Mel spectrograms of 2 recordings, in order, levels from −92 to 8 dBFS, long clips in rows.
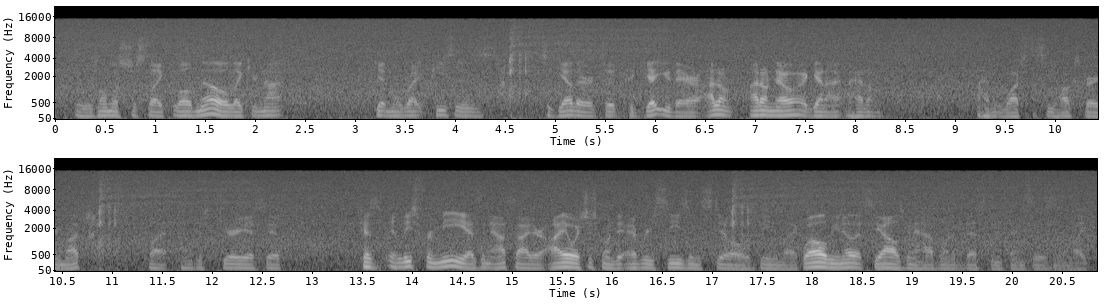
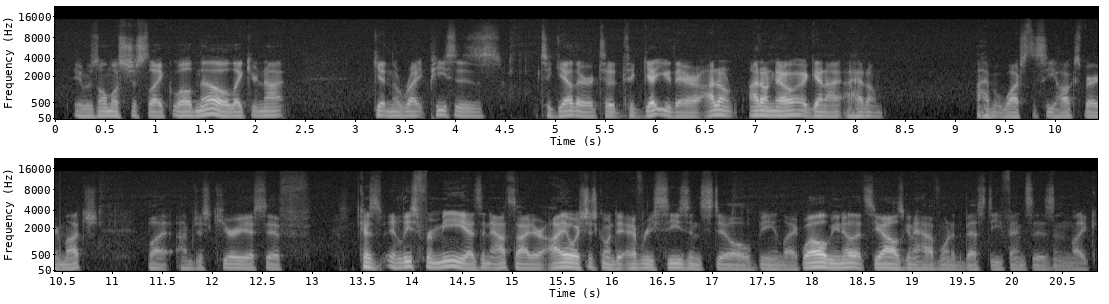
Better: second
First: hiss; loud; throughout; 2 dB below the speech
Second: hiss; faint; throughout; 25 dB below the speech

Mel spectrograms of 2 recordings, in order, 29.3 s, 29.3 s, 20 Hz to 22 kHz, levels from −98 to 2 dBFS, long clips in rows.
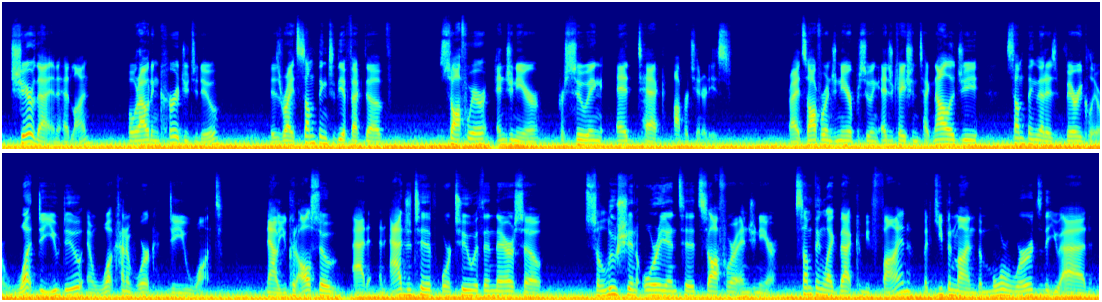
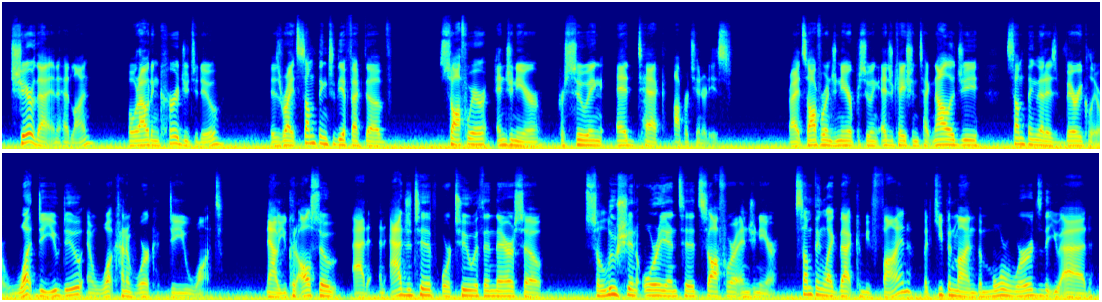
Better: second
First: low rumble; loud; throughout; 9 dB below the speech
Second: low rumble; faint; throughout; 25 dB below the speech

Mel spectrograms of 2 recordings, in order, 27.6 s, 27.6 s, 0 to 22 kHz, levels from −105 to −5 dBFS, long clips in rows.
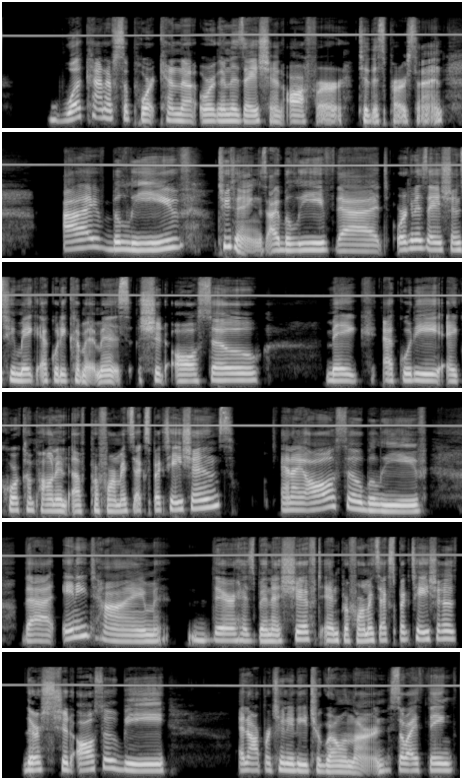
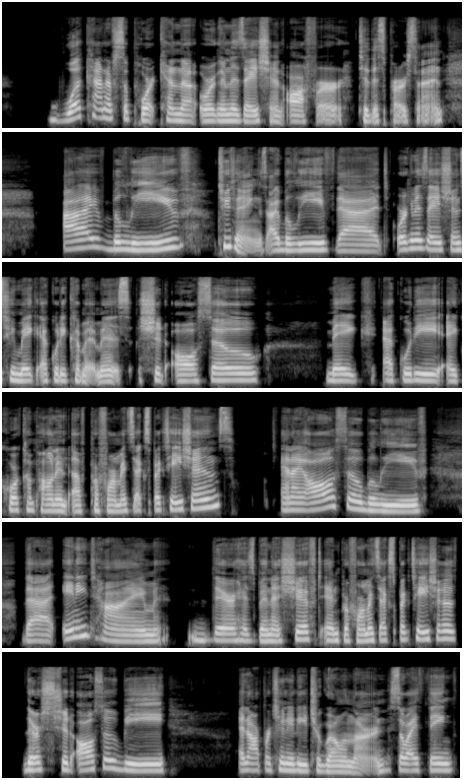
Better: second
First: high-pitched whine; loud; throughout; 8 kHz, 7 dB below the speech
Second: none

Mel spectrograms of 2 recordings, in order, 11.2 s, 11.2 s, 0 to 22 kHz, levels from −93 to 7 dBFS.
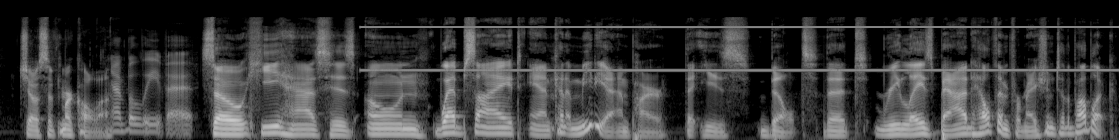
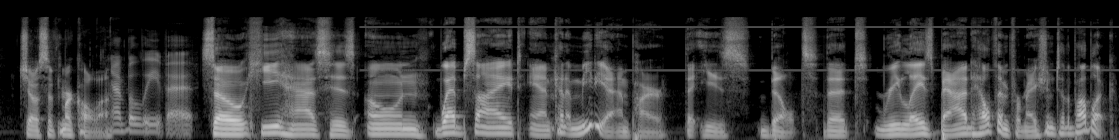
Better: second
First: high-pitched whine; loud; from 3.5 s on; 11 kHz, 6 dB below the speech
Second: high-pitched whine; faint; from 3.5 s on; 11 kHz, 30 dB below the speech

